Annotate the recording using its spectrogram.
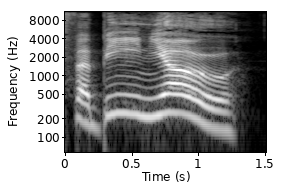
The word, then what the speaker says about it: Fabinho: No, seriously, it's Fabinho. – I hear that. It's just because that you got Ronaldinho, which is spelt how it's said. – Yeah. – Fabinho. There's nothing in his name that suggests it should be Fabinho.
